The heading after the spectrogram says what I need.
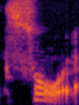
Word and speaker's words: sword: so that word is sword not sword because the W there is silent and that's supposed to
